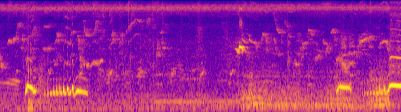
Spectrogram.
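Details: Puter dove calling as a lure: a rolled, burred coo phrase near the start and again near the end, separated by quieter background chirps of other small birds and a low steady hum.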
